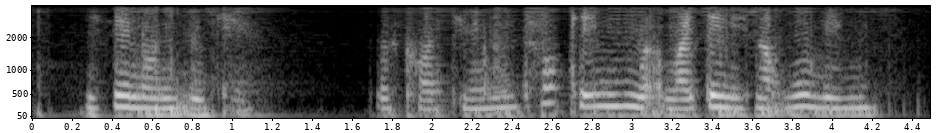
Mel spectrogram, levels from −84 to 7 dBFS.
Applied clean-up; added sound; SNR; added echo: neural mask model RNNoise.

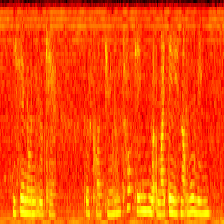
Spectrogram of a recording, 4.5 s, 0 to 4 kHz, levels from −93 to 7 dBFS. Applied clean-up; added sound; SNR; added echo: none; none; none; none.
